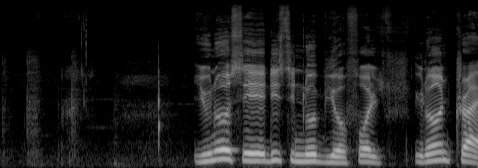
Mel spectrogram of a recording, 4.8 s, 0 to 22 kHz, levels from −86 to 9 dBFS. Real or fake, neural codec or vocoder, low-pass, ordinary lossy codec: real; none; 19.8 kHz; none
